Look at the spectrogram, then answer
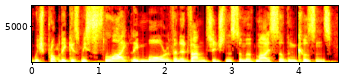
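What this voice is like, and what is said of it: Northern English accent. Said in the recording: “I have a Northern English accent... I don't have a London accent... It's a little bit broader, less Queen's English... I don't talk as slowly and as poshly as some of my friends down south”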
